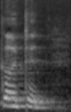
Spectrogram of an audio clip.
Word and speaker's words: curtain: remember, do not make this mistake, its correct pronunciation is kur-tn, there are also shower curtains here Let's move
